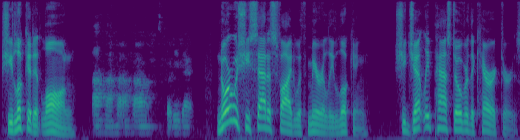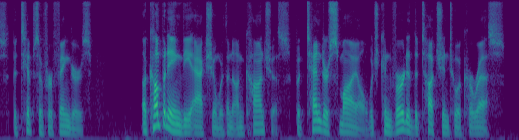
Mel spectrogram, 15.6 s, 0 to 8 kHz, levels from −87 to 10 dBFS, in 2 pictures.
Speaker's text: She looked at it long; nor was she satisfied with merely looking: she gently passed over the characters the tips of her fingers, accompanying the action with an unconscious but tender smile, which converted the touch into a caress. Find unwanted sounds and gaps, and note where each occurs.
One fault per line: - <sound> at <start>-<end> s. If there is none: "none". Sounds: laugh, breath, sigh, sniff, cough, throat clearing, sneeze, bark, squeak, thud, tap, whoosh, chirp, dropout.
- laugh at 1.4-2.9 s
